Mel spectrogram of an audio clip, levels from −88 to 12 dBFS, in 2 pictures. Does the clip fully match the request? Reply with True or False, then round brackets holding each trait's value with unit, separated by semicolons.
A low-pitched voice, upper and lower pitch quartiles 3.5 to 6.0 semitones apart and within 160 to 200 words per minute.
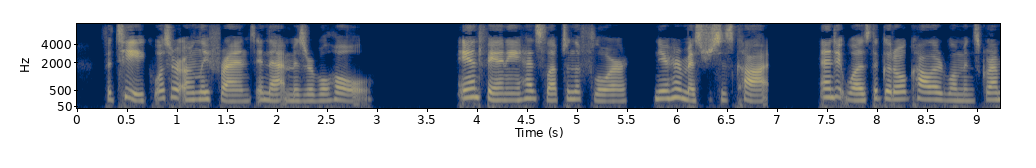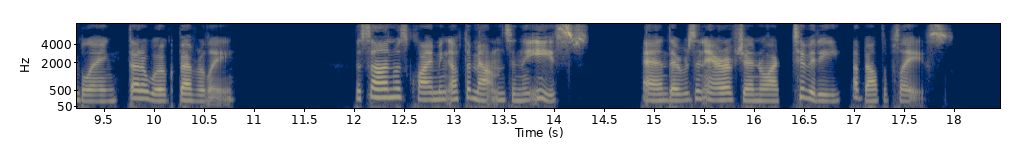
False (200 Hz; 4.2 semitones; 170 wpm)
